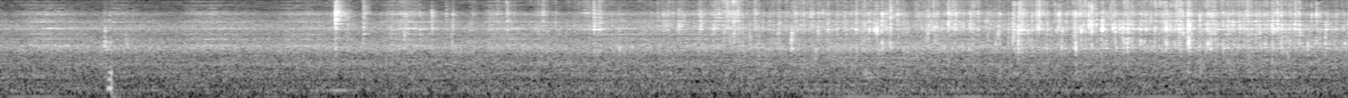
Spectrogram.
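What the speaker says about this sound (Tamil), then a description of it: "இப்போ வடிகட்ட போகிறேன்" Tea runs through a strainer in a continuous soft trickling pour, faint and close, with a couple of light clinks at the start and the flow growing slightly fuller toward the end.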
